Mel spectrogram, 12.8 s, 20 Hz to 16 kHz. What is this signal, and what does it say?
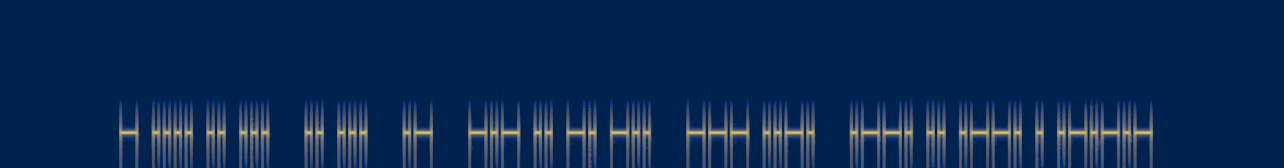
Morse code, heard as a keyed tone, about 22 wpm, 700 Hz. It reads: THIS IS A KIND OF PIPE.
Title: Sentences from Top 1500 Words 22wpm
